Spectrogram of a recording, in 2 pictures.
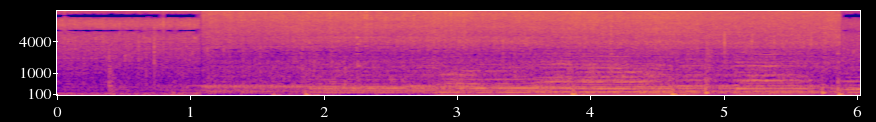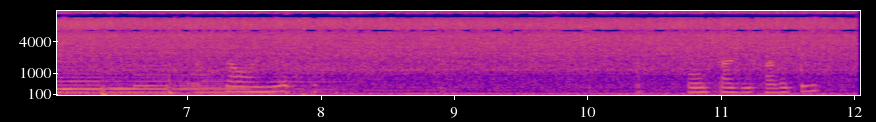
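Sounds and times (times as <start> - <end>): vegetables sizzling in a frying pan: 0.0 - 12.0
background music with melody: 1.0 - 8.3.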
